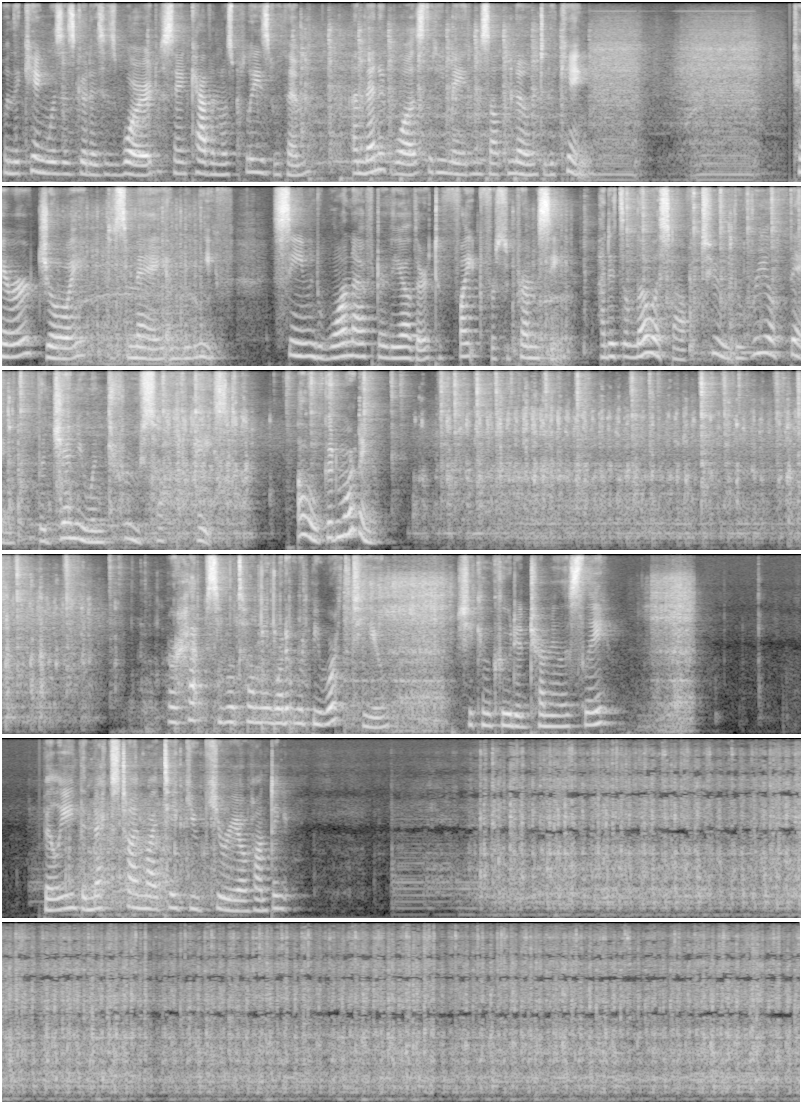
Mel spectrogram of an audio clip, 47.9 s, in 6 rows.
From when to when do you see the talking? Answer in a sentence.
You can hear the talking from 0.0 to 6.0 s, from 7.8 to 19.8 s, from 25.6 to 30.1 s and from 32.3 to 34.8 s.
